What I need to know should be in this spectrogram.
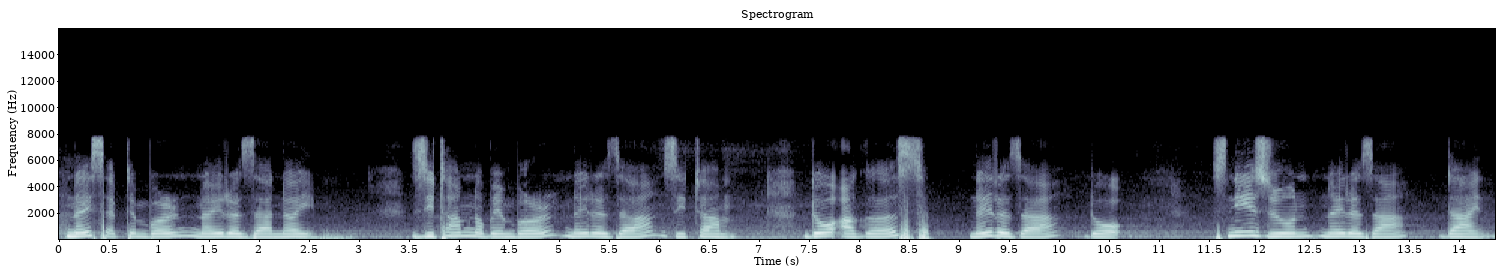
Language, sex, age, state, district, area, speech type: Bodo, female, 18-30, Assam, Chirang, rural, spontaneous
